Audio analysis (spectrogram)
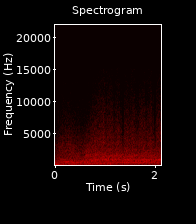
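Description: A Nissan GT-R engine revs up as the car pulls away, a steady mid-pitched roar with a slowly rising tone that holds loud and continuous throughout, with no voices over it.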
